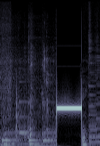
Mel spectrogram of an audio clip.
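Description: Background music, then about a second in a single steady beep of about half a second, a censor bleep that blanks out all other sound while it lasts and is the loudest thing here.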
